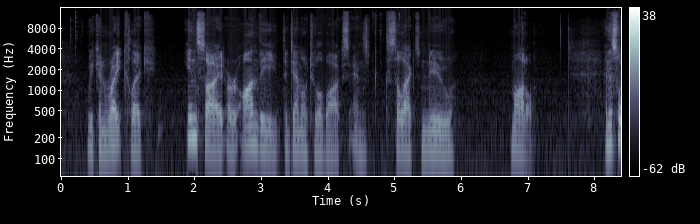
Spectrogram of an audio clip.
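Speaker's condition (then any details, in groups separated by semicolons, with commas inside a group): No condition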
